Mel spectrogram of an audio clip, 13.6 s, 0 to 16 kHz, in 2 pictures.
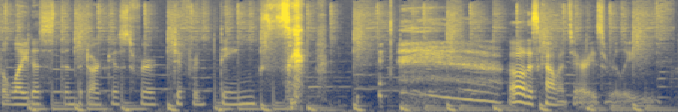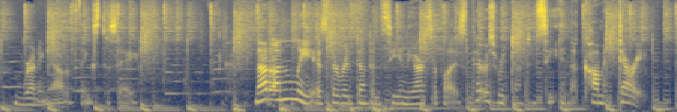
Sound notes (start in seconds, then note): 4.0 deep inhale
